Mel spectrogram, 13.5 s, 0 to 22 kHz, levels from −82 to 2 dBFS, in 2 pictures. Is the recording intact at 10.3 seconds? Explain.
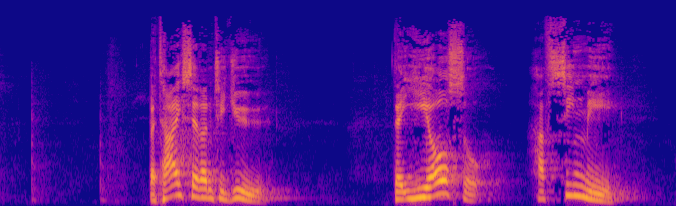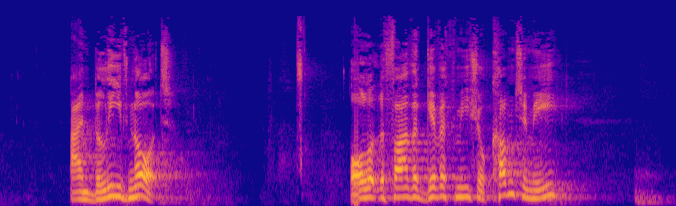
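No. A Bluetooth stutter runs from 10.31 to 10.35 s: late or missing packets made the receiver replay its last short slice of audio, giving a brief buzzy repeat. About 40 ms of sound is lost, which fits a few dropped packets. Unlike a dropout, the gap is filled with repetition, not silence.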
